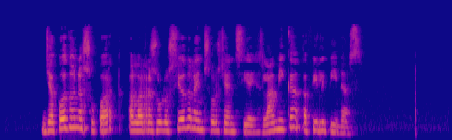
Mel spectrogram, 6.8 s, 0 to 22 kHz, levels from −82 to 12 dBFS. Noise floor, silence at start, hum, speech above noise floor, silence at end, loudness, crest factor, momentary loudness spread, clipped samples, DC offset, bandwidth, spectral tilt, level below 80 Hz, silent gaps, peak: -71 dBFS; 0.65 s; none; 43 dB; 1.35 s; -28 LUFS; 20 dB; 13 LU; under 0.1%; under 0.1%; 11.5 kHz; -4.5 dB/octave; -82 dBFS; none; -10 dBFS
